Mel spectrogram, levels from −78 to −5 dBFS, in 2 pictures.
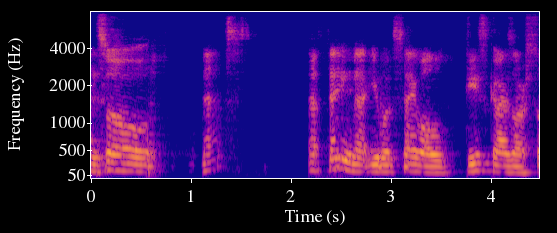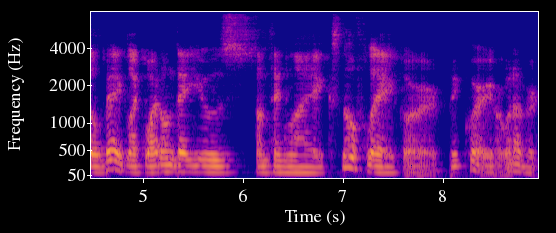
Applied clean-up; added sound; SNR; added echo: neural mask model DeepFilterNet 3.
